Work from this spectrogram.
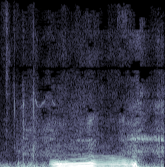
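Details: A red fox (Vulpes vulpes) calls with a drawn-out, tonal whine that rises gently, then drops sharply at the end.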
